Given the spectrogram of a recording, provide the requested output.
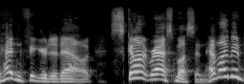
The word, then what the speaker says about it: Rasmussen: So now we have, if you hadn't figured it out, Scott Rasmussen. Have I been pronouncing that right this whole time?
